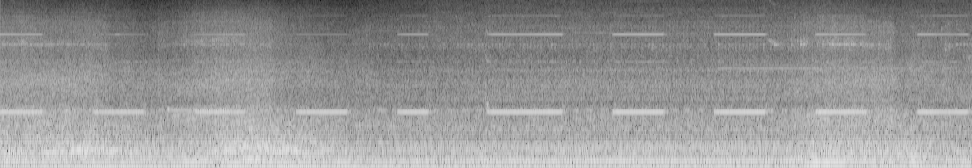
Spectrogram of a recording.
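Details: Telehandler reversing after being uprighted from lying on its side, with steady high beeps about twice a second over diesel rumble. The backup alarm sounds normally.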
